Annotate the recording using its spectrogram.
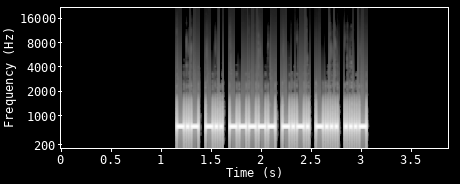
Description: Morse code, heard as a keyed tone, about 48 wpm, 700 Hz. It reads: KD0CBV
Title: USA Call Signs 50wpm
